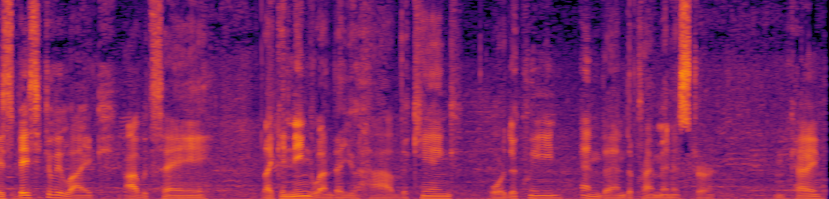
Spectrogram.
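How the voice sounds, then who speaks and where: A man with an Italian accent and a very deep, low pitch speaks at a moderate pace with lively intonation. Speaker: tour guide. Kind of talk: live-streamed walking tour. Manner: hesitant, many fillers.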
